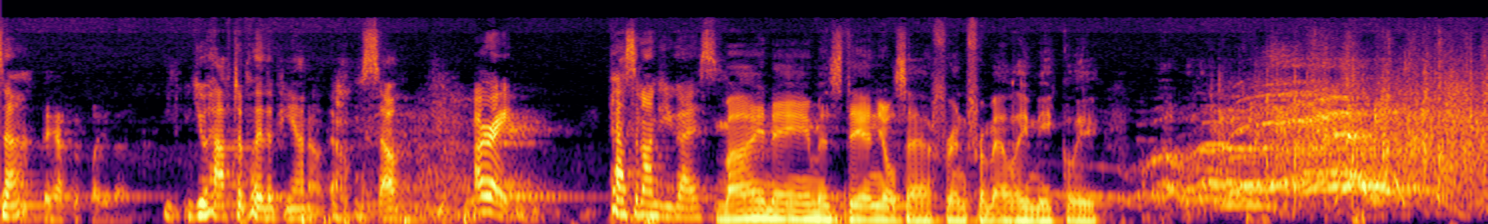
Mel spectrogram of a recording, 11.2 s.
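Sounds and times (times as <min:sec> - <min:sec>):
speech: 0:00.0 - 0:09.5
cheering voices: 0:08.4 - 0:11.1
audience applause: 0:08.7 - 0:11.1.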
